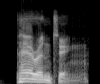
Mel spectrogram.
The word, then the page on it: parenting: British English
